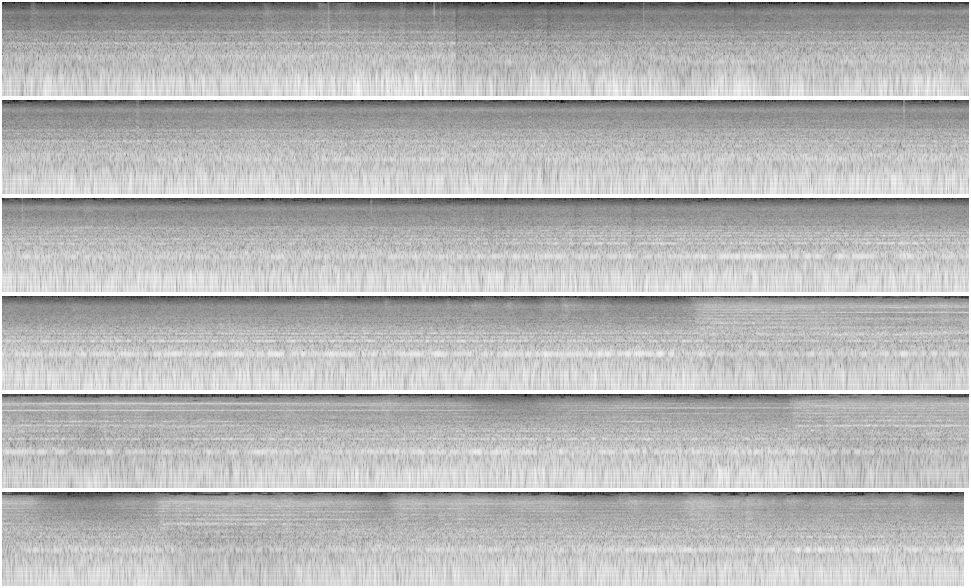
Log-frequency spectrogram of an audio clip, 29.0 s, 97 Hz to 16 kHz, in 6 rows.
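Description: Eurostar high-speed train running on the tracks: a steady rumble with a whine that rises slightly in pitch, and from about two-thirds of the way through, high-pitched wheel squeal that comes and goes. In the first two seconds the sound is of a Class 395 Javelin unit passing close.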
